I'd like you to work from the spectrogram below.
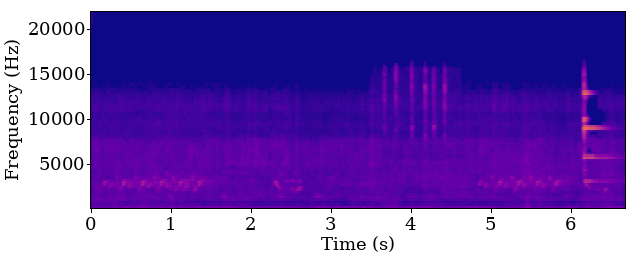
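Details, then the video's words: Honey bees coming and going at their yellow backyard hive, settling into new surroundings: a steady low, humming drone of wings throughout, with scattered high bird chirps and a sharp click near the end. "BUSY BEE HIVE AMBIENCE"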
